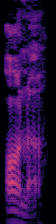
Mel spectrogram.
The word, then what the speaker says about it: honor: elsewhere H for hotel the letter H can also be pronounced silently as in honor I for India J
